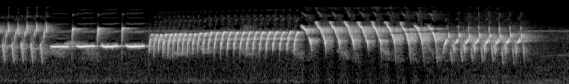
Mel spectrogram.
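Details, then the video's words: Belgian canary song meant to set other canaries singing: a few clear whistles lead into rapid rolling trills that shift upward in pitch and stay loud and continuous before stopping abruptly. "O canto do canário belga faz com que seu canário cante sem parar"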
